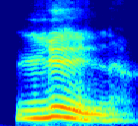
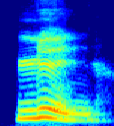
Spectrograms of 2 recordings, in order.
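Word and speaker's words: lune: good perfect let's move to the second example Lun Lun which means Moon repeat after me Lon your turn perfect now a second time Lun your turn perfect now the third example which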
